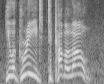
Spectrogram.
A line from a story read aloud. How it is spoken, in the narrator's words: she snapped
